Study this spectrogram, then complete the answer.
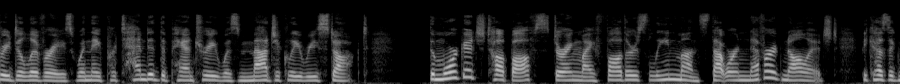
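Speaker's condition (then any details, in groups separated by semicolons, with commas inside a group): No condition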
